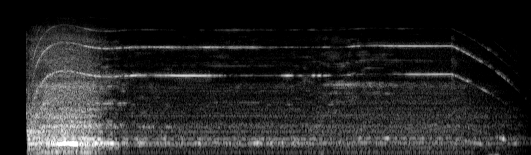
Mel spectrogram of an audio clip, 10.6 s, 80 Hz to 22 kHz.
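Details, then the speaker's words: Lathe motor, almost fully encased in foam insulation: spins up to a steady, piercing high whine, then winds down; still about 80 dB at one metre, so the foam made no difference. "According to the decibel meter, which is a meter over there, it's still about 80. So that's a bit of a letdown."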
